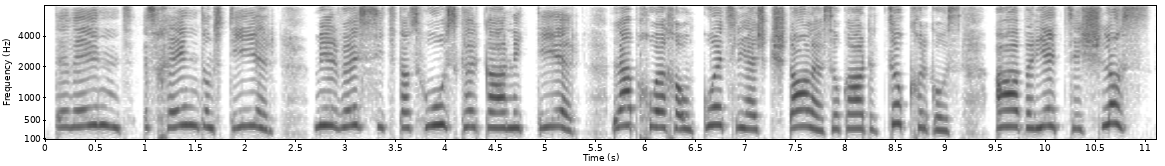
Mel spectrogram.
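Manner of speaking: high, bold, clear proclaiming; loud and clear. Acted. Anna boldly answering the witch from outside the house. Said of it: "laut und deutlich zur Antwort".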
